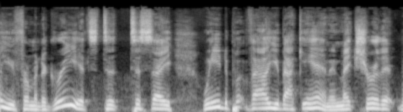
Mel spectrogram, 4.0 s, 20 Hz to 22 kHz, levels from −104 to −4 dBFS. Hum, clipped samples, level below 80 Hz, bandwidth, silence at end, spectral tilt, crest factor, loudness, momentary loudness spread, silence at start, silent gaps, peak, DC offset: none; under 0.1%; -42 dBFS; 16.5 kHz; 0 s; -4 dB/octave; 16 dB; -17 LUFS; 4 LU; 0 s; none; -2 dBFS; under 0.1%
